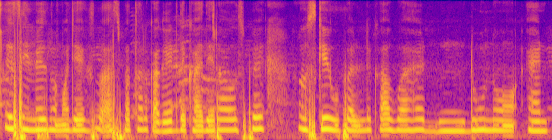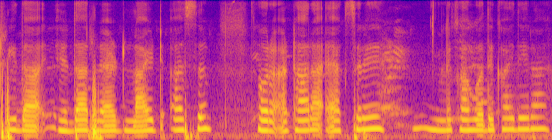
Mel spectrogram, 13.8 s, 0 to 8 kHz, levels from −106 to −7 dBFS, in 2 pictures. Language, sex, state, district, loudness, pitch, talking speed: Hindi, female, Bihar, Madhepura, -17 LUFS, 205 Hz, 185 wpm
